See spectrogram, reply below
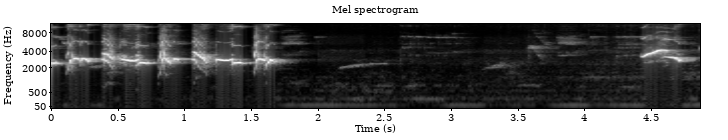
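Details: Wild white-rumped shama, heard to prompt a caged bird that will not sing: a burst of loud rapid chattering whistles, a quiet pause with faint distant notes, then a sharp rising whistle returns.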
